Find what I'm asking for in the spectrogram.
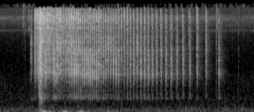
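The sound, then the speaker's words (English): A subject randomizer wheel is spun. A sharp whoosh starts it, then comes a rapid run of ratcheting clicks that steadily slow and spread apart before stopping, with no voices. “So let's bring in the subject randomizer, give it a spin, and find out what today's topic will be.”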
